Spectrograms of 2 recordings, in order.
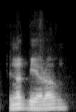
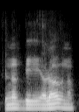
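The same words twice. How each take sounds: The two takes are said the same way.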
